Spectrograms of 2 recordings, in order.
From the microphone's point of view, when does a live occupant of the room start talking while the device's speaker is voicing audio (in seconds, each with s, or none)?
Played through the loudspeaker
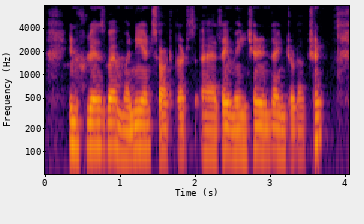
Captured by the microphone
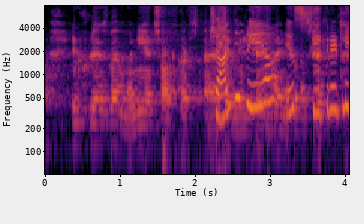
2.2 s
